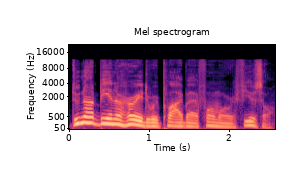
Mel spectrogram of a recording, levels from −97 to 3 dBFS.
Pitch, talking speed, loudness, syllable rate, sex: 150 Hz, 280 wpm, -15 LUFS, 6.7 syllables/s, male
